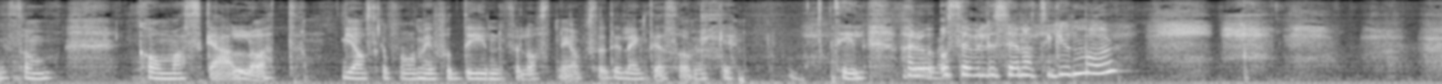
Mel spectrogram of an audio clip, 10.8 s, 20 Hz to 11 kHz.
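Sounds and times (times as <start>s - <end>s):
speech: 0.0s - 9.3s
child panting heavily into microphone: 5.9s - 10.8s.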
